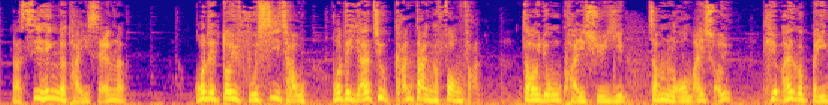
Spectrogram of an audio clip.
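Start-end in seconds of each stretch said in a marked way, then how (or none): none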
